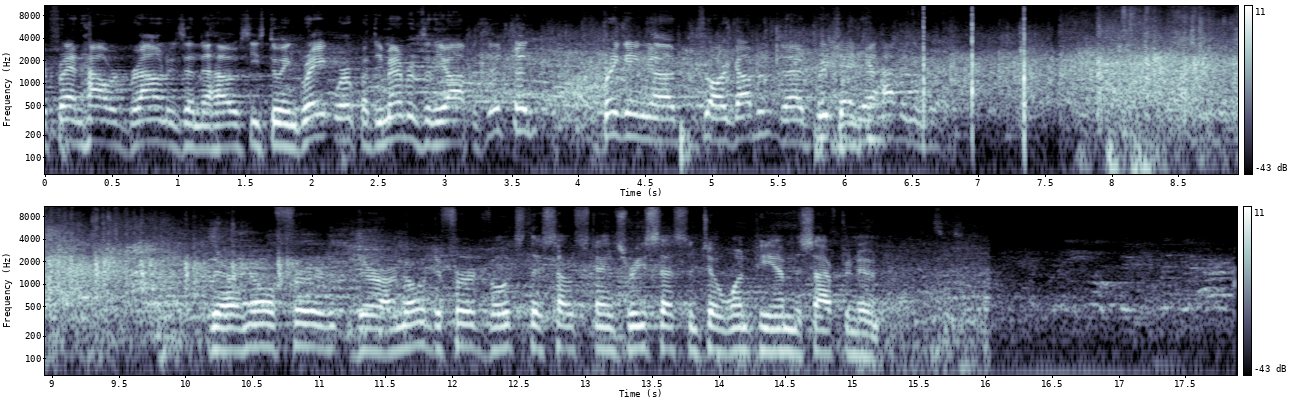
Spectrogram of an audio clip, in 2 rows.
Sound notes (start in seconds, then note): 11.9 applause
